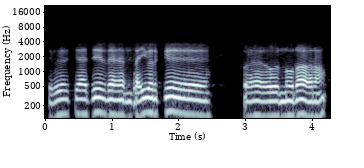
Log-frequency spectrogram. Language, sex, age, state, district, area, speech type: Tamil, male, 30-45, Tamil Nadu, Madurai, urban, conversation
